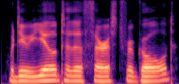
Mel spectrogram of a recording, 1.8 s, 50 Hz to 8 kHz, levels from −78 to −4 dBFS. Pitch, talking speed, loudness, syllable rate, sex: 135 Hz, 265 wpm, -15 LUFS, 4.9 syllables/s, male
